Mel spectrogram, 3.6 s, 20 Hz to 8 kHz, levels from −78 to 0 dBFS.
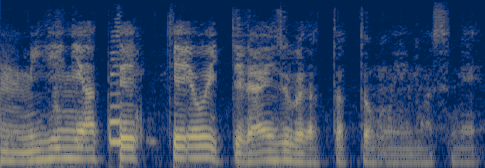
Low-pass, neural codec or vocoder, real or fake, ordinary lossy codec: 7.2 kHz; vocoder, 44.1 kHz, 128 mel bands, Pupu-Vocoder; fake; Opus, 16 kbps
